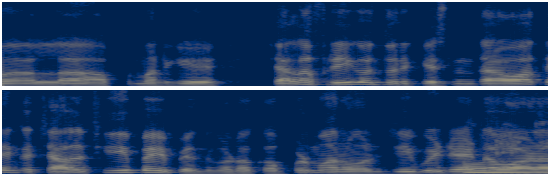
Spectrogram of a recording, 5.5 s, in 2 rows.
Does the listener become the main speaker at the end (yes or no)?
yes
